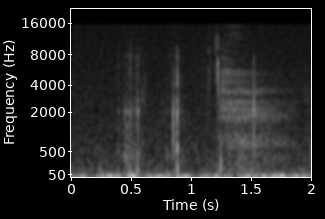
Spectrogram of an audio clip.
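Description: A person's breath drawn in close to the microphone between spoken phrases, after a few small clicks.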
